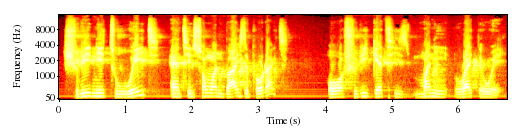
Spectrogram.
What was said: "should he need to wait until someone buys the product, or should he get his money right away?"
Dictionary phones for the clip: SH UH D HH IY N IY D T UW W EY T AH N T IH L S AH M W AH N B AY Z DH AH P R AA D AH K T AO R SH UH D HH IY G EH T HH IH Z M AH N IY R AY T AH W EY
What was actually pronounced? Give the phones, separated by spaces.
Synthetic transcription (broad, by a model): SH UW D HH IY N IY D T UW W EY T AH N T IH L S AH M W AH N B AY Z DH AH P R AA D AH K T AO R SH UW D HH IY G EH T HH IH Z M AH N IY R AY T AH W EY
